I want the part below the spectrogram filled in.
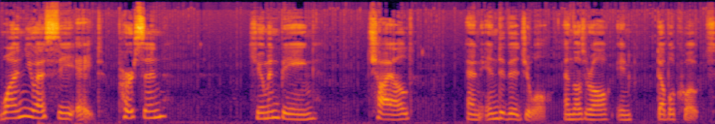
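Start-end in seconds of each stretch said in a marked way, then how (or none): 0.0-8.3 reading at a slower pace. Rereading a legal definition aloud when asked to: reading slower. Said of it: "read that slower".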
